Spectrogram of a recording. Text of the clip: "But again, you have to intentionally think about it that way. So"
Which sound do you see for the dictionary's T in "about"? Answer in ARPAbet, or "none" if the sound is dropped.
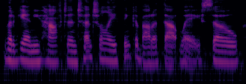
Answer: T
